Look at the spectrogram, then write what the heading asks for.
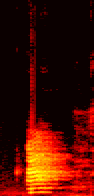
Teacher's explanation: The first sound, which is very short in pronunciation or in production, is it's realized by spreading your lips, your tongue well relaxed, in your mouth. So here you spread your lips, you widen your lips to produce the sound, short sound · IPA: /ɑ/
